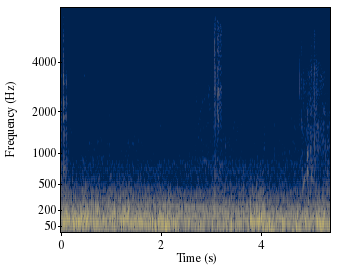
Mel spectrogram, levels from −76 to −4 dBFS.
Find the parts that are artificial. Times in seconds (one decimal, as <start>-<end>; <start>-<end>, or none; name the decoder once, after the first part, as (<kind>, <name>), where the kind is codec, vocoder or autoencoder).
4.3-5.4 (vocoder, Vocos)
